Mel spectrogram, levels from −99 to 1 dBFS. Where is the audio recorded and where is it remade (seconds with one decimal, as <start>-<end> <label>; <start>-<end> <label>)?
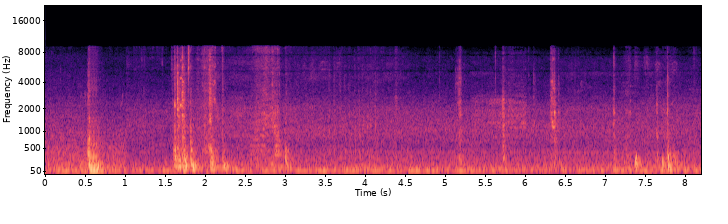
0.0-8.2 recorded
